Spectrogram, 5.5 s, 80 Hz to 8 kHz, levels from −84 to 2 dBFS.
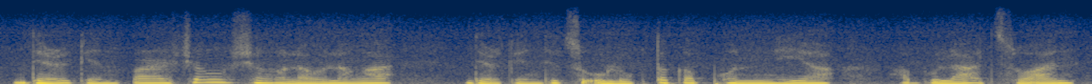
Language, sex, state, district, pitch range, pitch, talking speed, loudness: Mizo, female, Mizoram, Aizawl, 195-210 Hz, 205 Hz, 230 wpm, -16 LUFS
